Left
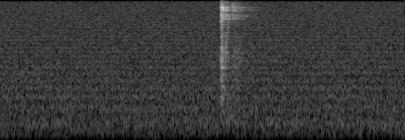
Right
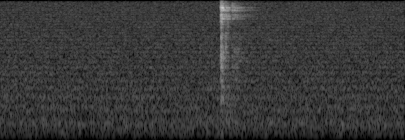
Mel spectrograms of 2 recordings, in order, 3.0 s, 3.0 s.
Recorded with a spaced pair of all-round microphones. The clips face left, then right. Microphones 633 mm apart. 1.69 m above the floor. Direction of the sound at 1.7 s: 60° right (ahead or behind).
